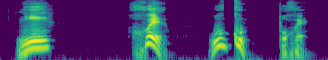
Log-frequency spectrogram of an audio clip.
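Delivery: gruff, rough, coarse voice. A guest answers an old woman after a snort, in a gruff rough voice. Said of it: "粗声粗气地说".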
